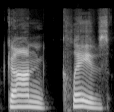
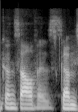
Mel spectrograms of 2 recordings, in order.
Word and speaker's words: Gonzalez: See, it's not Gonzalez or it's Gonzalez.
